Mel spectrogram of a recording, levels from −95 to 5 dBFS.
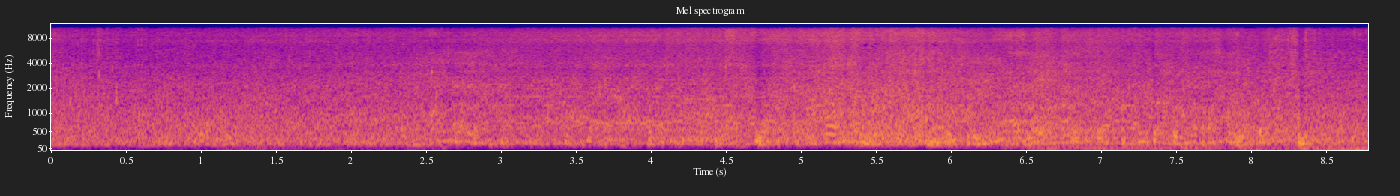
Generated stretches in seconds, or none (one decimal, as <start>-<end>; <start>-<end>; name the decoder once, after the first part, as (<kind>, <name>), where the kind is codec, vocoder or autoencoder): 2.6-5.4 (codec, SNAC); 6.0-7.9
